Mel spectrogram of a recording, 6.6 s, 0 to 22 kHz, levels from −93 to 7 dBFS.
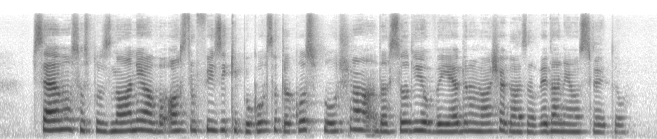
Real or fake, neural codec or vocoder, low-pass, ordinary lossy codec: fake; codec, 32 kHz, 1.9 kbps, SNAC; 14.4 kHz; none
